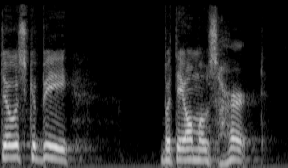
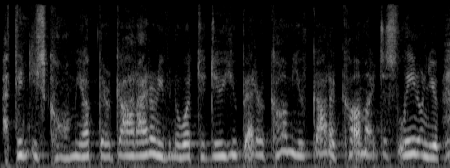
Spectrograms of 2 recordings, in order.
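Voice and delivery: soft, hushed plea to God; a hint of desperate whisper-prayer; quiet inner prayer; 2 semitones higher, 7 dB quieter, faster than usual. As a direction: pray under your breath, anxious. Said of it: "in my heart, I said".

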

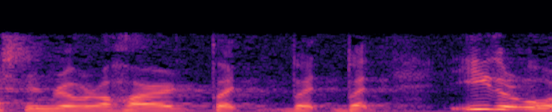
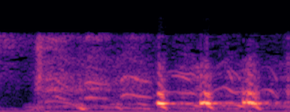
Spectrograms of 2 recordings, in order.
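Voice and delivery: gleeful laugh. Retold or imitated. Preacher reliving breaking his fast, gleeful laugh. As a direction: burst out laughing with relief.

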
